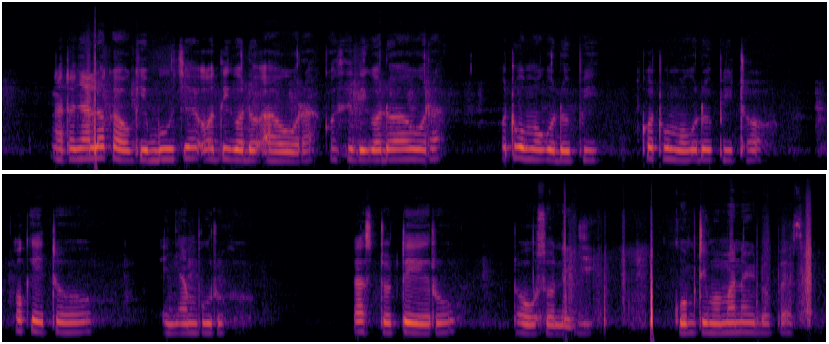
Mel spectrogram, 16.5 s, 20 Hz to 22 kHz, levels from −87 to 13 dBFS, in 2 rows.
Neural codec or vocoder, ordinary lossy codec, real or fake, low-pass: none; none; real; 19.8 kHz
